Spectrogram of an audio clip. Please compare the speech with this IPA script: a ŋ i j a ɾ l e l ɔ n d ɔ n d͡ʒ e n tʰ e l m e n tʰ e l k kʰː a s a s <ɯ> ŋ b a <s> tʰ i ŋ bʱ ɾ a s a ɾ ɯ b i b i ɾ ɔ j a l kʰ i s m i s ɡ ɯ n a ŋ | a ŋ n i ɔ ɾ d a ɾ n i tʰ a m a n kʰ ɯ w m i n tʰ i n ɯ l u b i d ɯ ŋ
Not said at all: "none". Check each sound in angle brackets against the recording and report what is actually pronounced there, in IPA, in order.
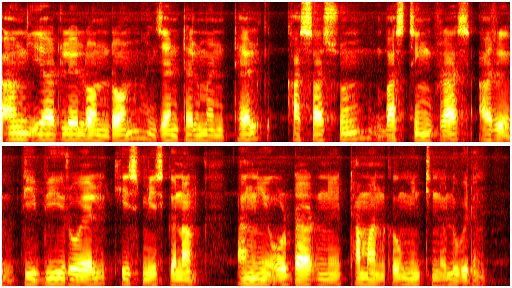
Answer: u, s

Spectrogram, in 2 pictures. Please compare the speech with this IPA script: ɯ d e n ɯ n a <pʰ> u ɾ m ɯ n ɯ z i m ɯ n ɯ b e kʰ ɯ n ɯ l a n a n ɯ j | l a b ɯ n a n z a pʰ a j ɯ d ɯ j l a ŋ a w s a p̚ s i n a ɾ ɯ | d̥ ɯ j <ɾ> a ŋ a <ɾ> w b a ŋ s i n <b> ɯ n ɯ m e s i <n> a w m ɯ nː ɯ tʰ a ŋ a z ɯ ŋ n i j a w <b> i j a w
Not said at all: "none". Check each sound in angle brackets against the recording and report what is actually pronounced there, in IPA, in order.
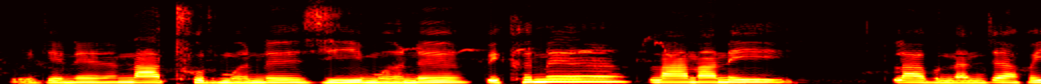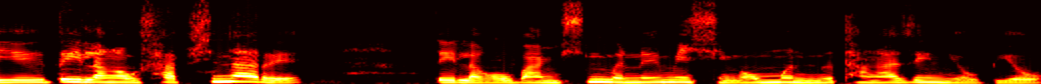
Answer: tʰ, l, none, m, ŋ, b

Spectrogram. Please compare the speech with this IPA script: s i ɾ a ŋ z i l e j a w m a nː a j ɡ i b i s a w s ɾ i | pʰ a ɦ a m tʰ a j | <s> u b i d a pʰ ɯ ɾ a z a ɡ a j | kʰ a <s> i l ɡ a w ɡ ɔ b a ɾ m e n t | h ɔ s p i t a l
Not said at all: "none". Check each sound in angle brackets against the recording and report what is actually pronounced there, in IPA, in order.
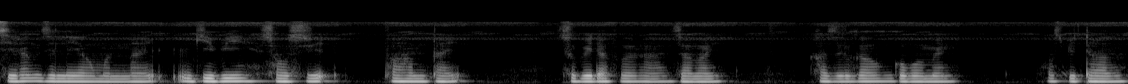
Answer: s, z

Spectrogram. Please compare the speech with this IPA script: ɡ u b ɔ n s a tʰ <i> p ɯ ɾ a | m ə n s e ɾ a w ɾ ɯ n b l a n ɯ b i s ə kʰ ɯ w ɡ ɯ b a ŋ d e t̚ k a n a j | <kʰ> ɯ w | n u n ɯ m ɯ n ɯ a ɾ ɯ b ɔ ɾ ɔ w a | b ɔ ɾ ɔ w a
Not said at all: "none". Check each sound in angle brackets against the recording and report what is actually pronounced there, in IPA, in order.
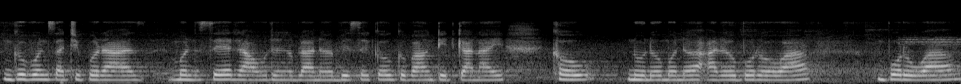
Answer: i, kʰ

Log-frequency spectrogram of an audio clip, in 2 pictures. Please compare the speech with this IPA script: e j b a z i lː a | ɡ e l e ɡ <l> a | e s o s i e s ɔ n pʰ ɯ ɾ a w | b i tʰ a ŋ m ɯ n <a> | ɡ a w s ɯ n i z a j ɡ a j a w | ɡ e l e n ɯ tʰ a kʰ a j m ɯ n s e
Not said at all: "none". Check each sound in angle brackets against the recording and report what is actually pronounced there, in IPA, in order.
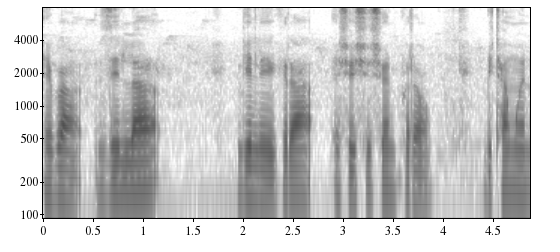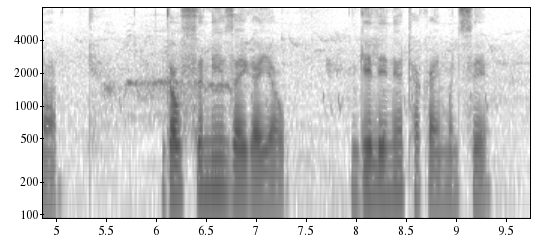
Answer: ɾ, a

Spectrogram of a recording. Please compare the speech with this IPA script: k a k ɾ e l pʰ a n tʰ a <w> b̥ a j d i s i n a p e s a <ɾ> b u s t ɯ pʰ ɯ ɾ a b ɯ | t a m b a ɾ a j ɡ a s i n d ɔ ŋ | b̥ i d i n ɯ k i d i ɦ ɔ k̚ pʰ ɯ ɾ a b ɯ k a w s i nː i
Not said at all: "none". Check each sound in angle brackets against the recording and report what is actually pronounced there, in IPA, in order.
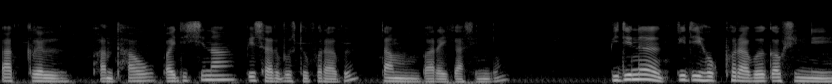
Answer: w, ɾ

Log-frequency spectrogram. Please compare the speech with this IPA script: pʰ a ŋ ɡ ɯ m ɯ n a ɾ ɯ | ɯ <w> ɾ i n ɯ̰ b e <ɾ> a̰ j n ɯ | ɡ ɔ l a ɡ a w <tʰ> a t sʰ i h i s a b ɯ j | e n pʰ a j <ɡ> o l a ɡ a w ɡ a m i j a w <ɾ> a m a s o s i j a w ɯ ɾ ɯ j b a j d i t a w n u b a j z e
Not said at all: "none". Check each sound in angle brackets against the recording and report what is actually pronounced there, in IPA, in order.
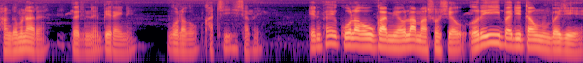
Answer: none, ɾ, kʰ, ɡ, l

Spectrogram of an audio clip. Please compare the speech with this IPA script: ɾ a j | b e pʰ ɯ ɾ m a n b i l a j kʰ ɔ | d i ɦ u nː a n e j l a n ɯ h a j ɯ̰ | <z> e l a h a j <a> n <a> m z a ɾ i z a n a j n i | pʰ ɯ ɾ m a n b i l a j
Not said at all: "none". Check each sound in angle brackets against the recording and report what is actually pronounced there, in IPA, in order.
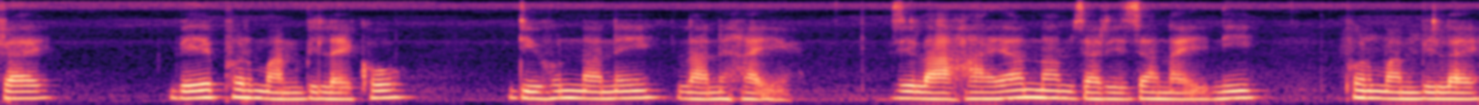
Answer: z, a, a

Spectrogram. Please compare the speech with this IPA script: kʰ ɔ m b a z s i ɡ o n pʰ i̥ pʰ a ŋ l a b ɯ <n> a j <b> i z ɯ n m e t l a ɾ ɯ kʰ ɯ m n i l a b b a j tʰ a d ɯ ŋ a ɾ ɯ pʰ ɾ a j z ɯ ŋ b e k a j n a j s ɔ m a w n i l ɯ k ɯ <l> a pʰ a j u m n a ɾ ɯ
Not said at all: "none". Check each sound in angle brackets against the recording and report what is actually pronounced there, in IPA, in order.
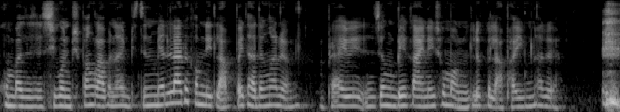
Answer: n, b, l

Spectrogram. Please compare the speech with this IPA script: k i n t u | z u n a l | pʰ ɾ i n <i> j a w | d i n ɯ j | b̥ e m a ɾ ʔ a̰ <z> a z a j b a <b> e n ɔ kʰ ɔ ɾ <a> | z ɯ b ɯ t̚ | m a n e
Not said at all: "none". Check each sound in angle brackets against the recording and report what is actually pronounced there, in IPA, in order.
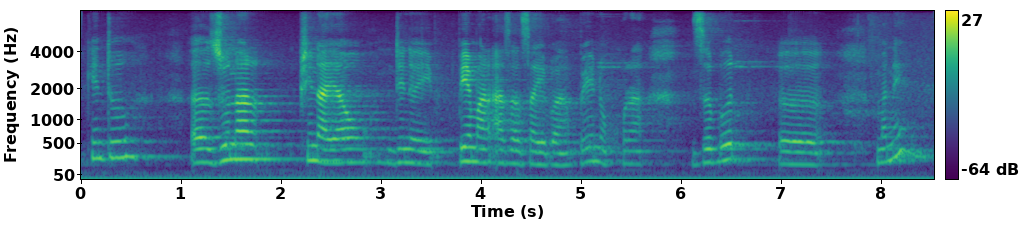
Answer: a, z, b, a

